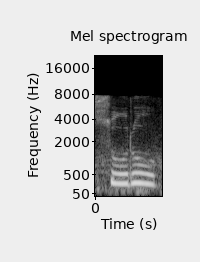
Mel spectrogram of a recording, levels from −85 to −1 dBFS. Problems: background sounds at intervals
